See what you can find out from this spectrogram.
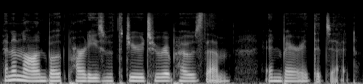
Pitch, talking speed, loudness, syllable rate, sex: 165 Hz, 200 wpm, -19 LUFS, 5.5 syllables/s, female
